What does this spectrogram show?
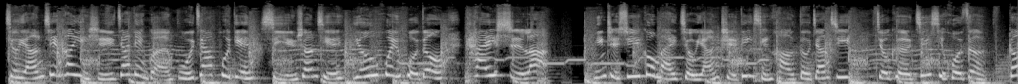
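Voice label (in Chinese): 促销广告配音, 女声配音欢快、时尚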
